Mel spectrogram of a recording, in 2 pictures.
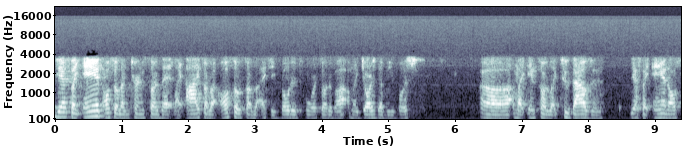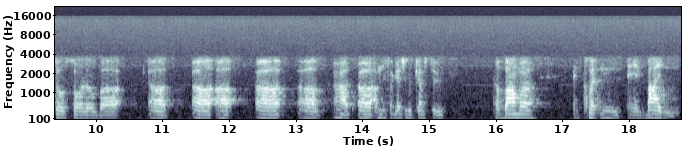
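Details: Stuttering in an adult male professor speaking in a phone interview, who has told the host that he stutters.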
